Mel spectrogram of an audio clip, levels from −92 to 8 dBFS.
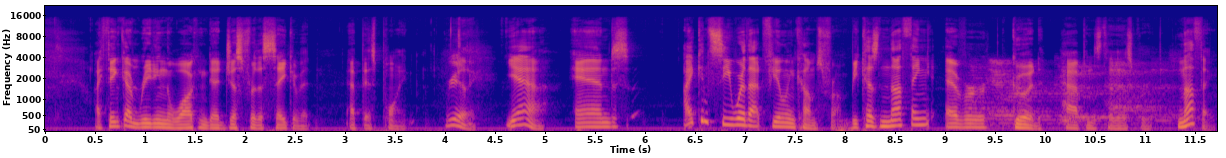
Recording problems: echo of what is said; noticeable; from 9 s on; 410 ms later, 15 dB below the speech

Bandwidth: 15 kHz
